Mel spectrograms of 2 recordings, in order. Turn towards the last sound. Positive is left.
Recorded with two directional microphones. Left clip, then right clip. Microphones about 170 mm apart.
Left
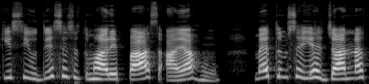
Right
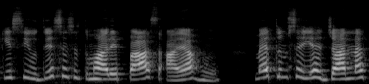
turn(degrees=35)  # may be behind; listen again after turning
